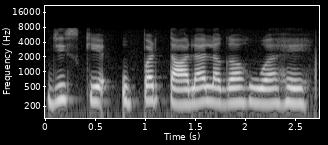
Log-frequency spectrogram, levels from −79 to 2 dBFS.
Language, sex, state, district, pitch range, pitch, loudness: Hindi, male, Uttar Pradesh, Lucknow, 230-250 Hz, 235 Hz, -16 LUFS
